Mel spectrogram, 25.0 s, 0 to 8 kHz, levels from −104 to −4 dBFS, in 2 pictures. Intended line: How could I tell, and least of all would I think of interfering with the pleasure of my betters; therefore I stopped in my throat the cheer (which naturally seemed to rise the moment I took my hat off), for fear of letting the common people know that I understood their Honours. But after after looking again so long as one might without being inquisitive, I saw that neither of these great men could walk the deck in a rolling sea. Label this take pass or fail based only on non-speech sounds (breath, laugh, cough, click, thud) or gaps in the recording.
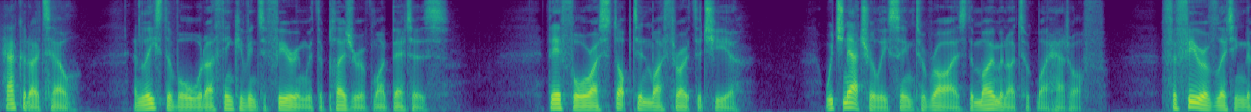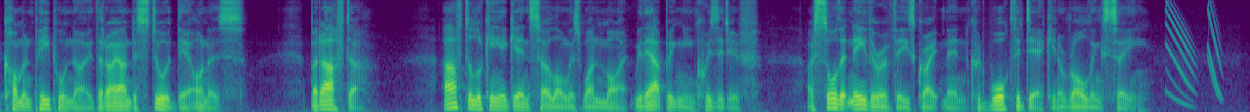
fail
